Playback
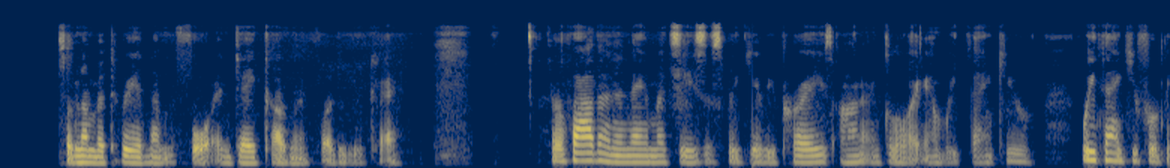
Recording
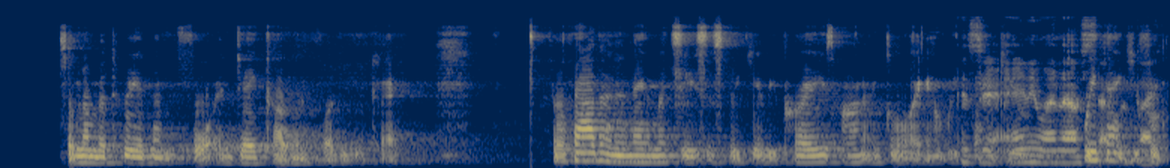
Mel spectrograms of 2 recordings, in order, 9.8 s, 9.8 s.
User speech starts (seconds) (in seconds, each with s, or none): 8.0 s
